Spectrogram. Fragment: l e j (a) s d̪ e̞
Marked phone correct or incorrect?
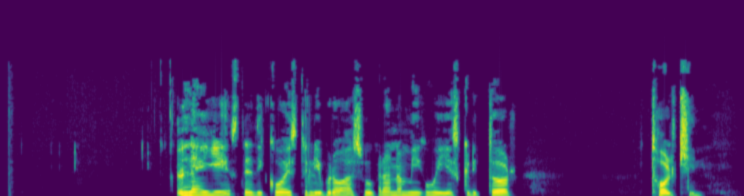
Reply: incorrect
